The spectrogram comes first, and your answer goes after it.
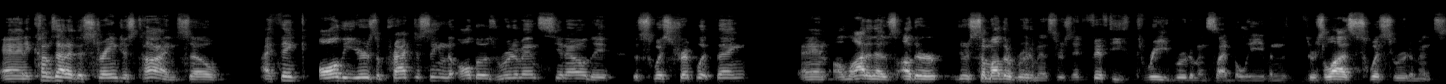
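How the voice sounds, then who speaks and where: A man with an ordinary speaking voice talks at a fairly quick pace, his fairly high pitch carrying lively intonation. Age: 60s. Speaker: drummer and livestream host. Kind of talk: casual livestream Q&A. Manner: casual, conversational with filler words.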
